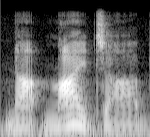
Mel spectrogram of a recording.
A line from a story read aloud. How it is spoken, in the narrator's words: she grumbled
